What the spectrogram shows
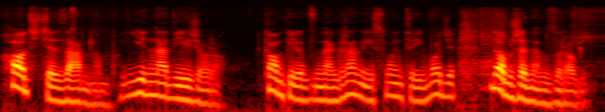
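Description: A man's voice: mid-range voice, animated, unhurried, dark tone. A man voicing a fussy, caring mother duck who quacks between her words.

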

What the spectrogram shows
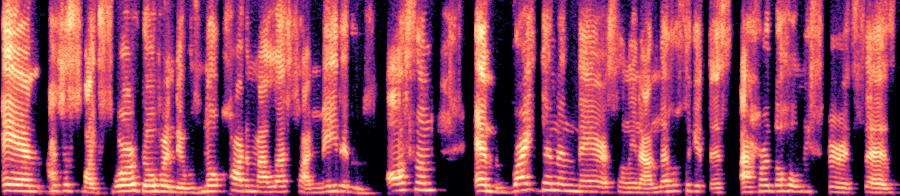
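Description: A woman's voice: fairly high pitch, a little fast, low-quality recording. A woman speaking as a podcast guest in a casual faith conversation, earnest and testimonial, sometimes repeating words as she thinks.

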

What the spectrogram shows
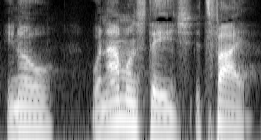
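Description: A man explains his own rap songs in a relaxed studio chat. His voice is bright and forceful, at an ordinary middle pitch. He laughs a lot and stumbles over and repeats words as he talks. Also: a little slow. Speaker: rapper guest. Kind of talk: casual interview chat. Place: podcast studio.

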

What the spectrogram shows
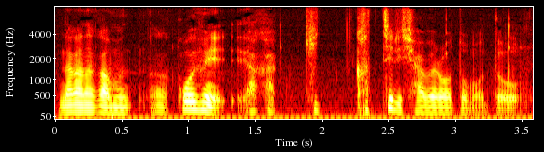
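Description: A man's voice: mid-range voice, lively intonation, racing, creaky. A young man from Kyoto with a slight Kansai intonation, hosting a casual solo podcast and talking in a rambling way, correcting himself and chuckling. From Kyoto, Japan. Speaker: podcast host.

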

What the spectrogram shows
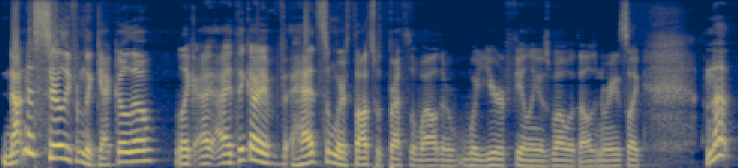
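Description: A man co-hosting a casual gaming podcast, agreeable and chatty, often pausing with fillers as he gathers his thoughts. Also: mid-range voice, dull audio. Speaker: podcast co-host.

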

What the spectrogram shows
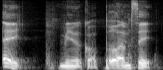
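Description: A man's voice: lowish voice, lively intonation, normal speed, darkish tone, a little hiss or hum. A man in his twenties with a Kenyan accent, bantering casually in slang as a podcast co-host. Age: 20s.

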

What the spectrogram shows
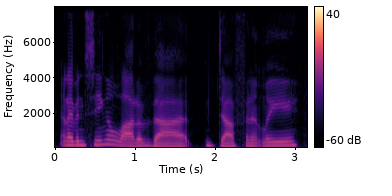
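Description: A young woman with a lowish, smooth voice chatting on a podcast. She rambles and strings her thoughts together with fillers. The sound is close and dry. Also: moderate pace, no echo. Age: young adult. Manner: rambling, heavy use of "like". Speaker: podcast co-host. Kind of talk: casual chat.

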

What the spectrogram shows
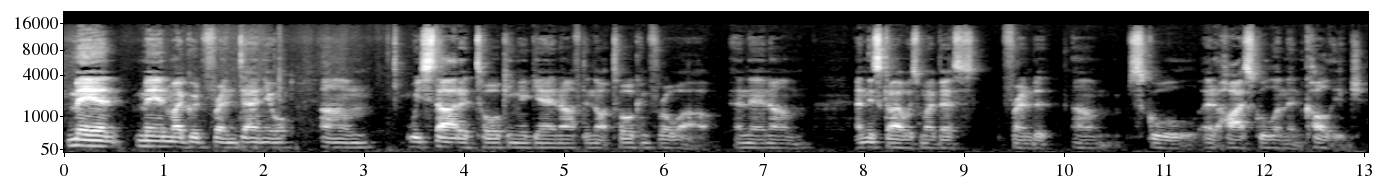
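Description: Male podcast guest, very low voice, relaxed and profane, laughs a lot, echoey room, sits back from the mic. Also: unhurried, distant mic. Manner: laid-back, swears a lot, laughs often. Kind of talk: casual chat.

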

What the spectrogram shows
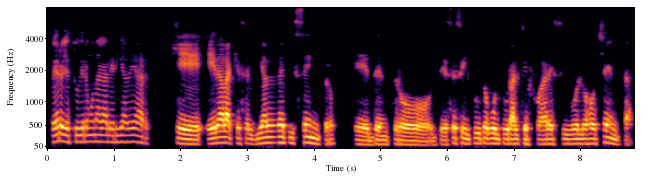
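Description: A Puerto Rican writer and poet, speaking with a Puerto Rican Spanish accent, reflects as an interview guest in a low, dry voice. He sounds thoughtful and searching, using many fillers like "pues" and "¿verdad?". The recording is muffled, with no room sound.

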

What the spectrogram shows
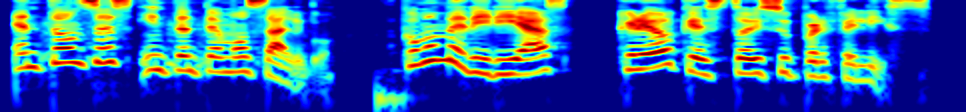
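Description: A Portuguese teacher, female and a little high-voiced, conducts an audio lesson with big swings in pitch at a normal pace. She is patient and keeps urging the listener to repeat after her. There is no room sound; the recording is close and dry.

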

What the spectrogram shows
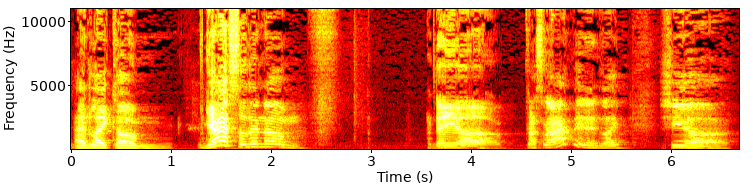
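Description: Young man, high lively voice, slow, bright, crude, laughing chat host. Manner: laughs a lot, crude, acts out noises. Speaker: podcast co-host. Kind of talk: casual chat.

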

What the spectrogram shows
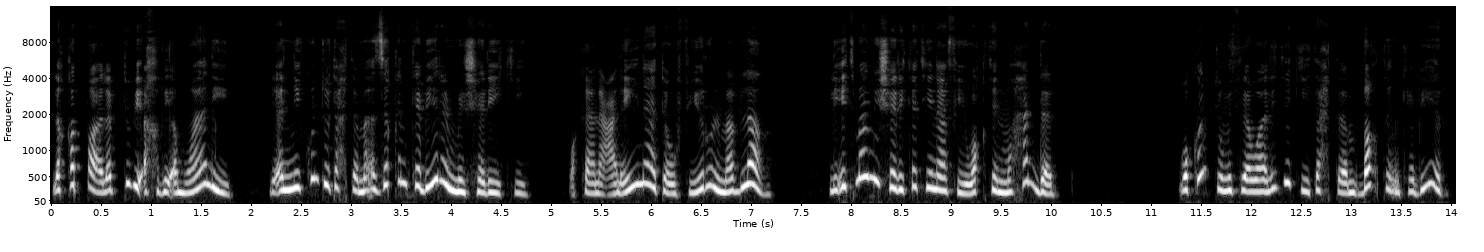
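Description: A woman's voice: on the high side, big pitch swings, fairly quick, warm tone. A woman voicing a stern, evasive businessman defending himself over a debt. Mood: defensive.

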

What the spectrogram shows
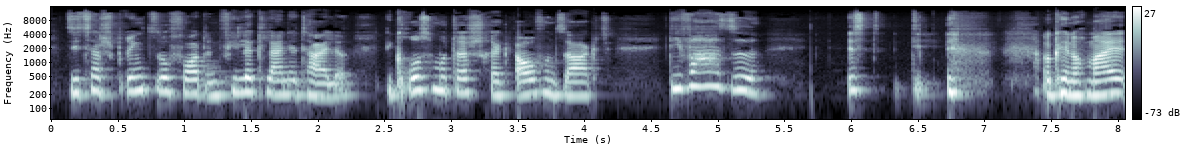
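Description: A woman's voice: medium pitch, a bit bright. A teenage girl reading children's jokes aloud without practice, stumbling over words and restarting, then commenting on each joke in casual slang. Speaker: joke reader.

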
